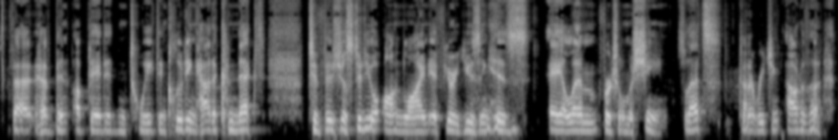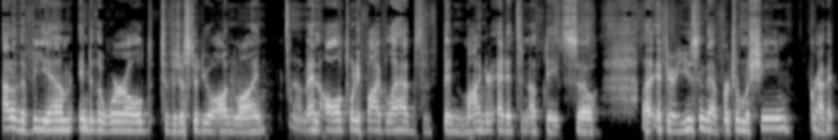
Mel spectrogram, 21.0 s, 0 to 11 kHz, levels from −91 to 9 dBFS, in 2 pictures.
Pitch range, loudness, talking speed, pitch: 155-180 Hz, -18 LUFS, 175 wpm, 165 Hz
